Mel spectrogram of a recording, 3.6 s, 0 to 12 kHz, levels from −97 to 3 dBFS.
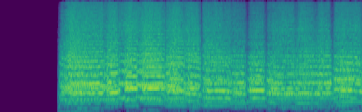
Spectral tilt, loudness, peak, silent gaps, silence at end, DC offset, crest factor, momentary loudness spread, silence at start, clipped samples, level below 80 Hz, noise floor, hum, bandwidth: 0 dB/octave; -17 LUFS; -2 dBFS; none; 0 s; under 0.1%; 16 dB; 6 LU; 0.6 s; under 0.1%; -70 dBFS; under -90 dBFS; none; 11.5 kHz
